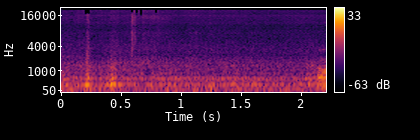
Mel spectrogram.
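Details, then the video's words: Honey bees from a months-old hive in a church building wall in Monrovia, droning during hive removal; a constant layered hum broken by a few sharp knocks and a brief rising whine at the close. "Super Massive Beehive Removal At A Catholic Church!"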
